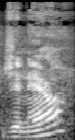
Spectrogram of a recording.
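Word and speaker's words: Tjaynera: and we went to genera it's like t-j-a-y-n-e-r-a i think it's a silent t um and it was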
